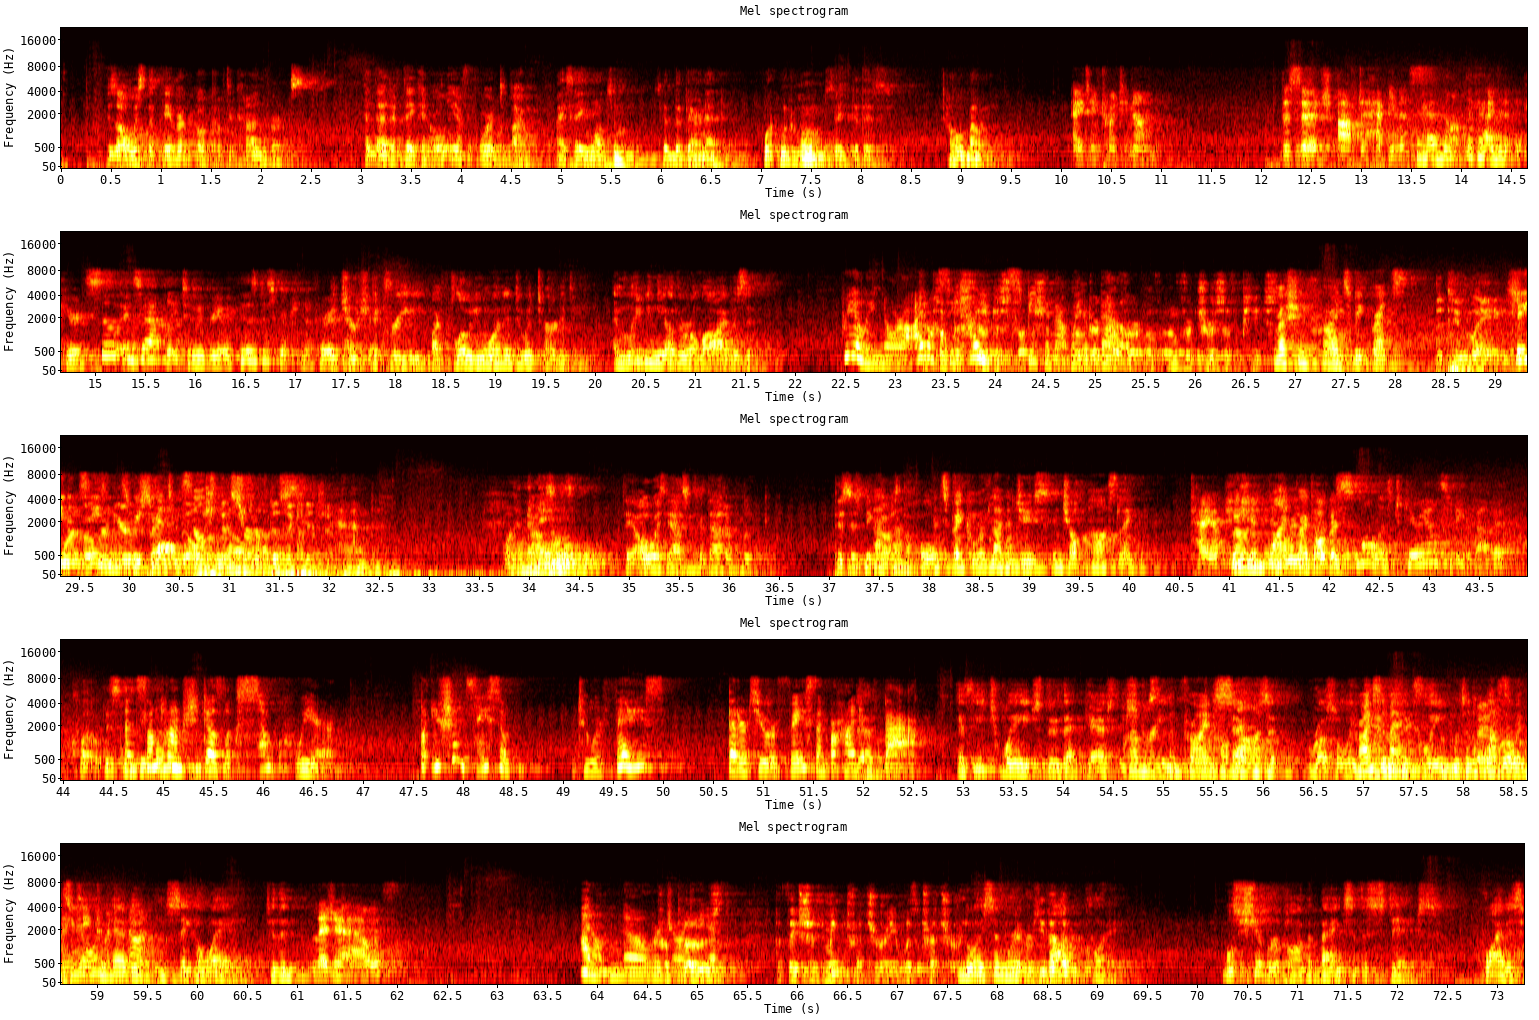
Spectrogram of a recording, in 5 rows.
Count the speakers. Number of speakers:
10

